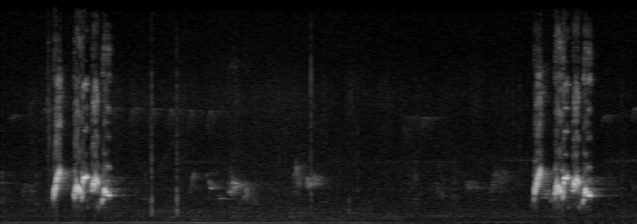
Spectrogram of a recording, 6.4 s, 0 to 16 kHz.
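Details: Two loud, rapid warbled phrases of a Red-whiskered bulbul about five seconds apart, separated by soft clicks and quiet short chirps; bird trapping on 9 March 2020.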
